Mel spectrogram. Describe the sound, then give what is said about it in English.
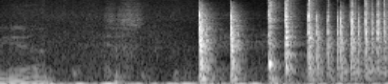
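Dice are rolled in a board game, clattering onto a hard surface with a burst of sharp, rapid clicks and rattles, bouncing several times before settling on a six, fairly loud, after a brief quiet lead-in. “Should I roll the dice?”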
